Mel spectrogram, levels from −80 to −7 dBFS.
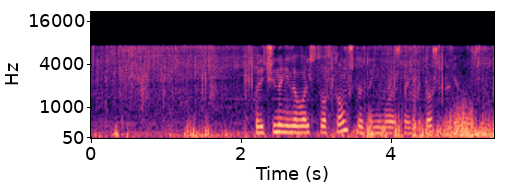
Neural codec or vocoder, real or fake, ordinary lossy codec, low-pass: none; real; none; 7.2 kHz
